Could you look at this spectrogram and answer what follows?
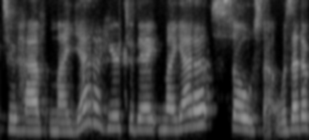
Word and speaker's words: Mayara Souza: Mayara Souza. Was that a correct Brazilian pronunciation?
